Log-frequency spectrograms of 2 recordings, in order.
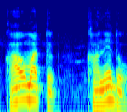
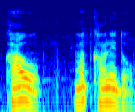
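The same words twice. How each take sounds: First: खाओ मत joined, then a break; group खाओ मत together, then खाने दो; खाओ मत, short pause, खाने दो apart; pause after मत. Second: खाओ alone, then a break; खाओ set apart from मत खाने दो by a pause; pause after खाओ. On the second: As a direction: stop on खाओ, then मत खाने दो as one phrase. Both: Shown as a demonstration. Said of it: "अल्प विराम चिन्ह का प्रयोग".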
